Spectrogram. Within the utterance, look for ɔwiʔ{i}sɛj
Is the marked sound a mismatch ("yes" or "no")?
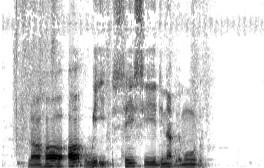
no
